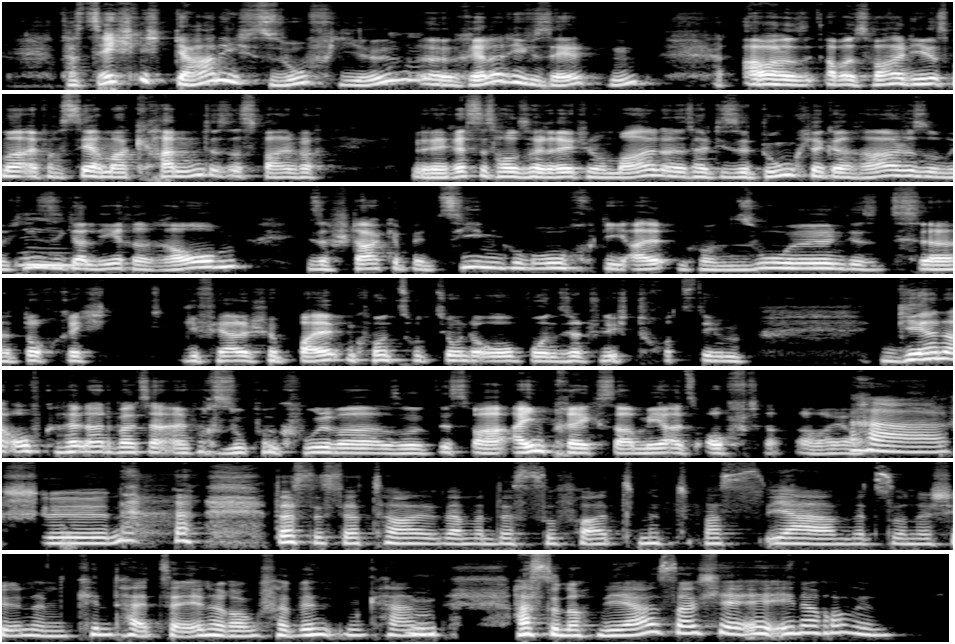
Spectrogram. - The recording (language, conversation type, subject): German, podcast, Welche Gerüche wecken bei dir sofort Erinnerungen?
- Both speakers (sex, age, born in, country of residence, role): female, 40-44, Germany, Germany, host; male, 25-29, Germany, Germany, guest
- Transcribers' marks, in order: chuckle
